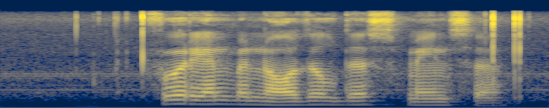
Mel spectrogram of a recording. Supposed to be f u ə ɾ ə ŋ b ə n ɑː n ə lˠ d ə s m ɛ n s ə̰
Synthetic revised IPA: f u ə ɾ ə n b ə n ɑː d ə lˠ d ə s m ɛ n s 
